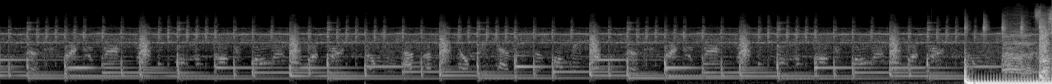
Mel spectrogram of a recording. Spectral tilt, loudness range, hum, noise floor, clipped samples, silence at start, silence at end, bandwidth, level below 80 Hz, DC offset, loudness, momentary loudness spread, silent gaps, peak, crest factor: -5 dB/octave; 9 LU; none; -31 dBFS; under 0.1%; 0 s; 0 s; 13.5 kHz; -20 dBFS; under 0.1%; -21 LUFS; 16 LU; none; 0 dBFS; 18 dB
